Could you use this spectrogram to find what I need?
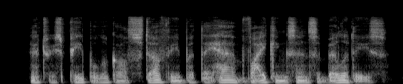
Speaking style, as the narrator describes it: I said quietly

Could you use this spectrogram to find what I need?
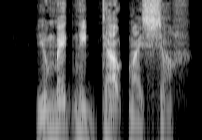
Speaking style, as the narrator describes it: he said fiercely

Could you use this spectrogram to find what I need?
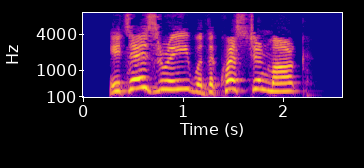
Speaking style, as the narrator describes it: she shouted

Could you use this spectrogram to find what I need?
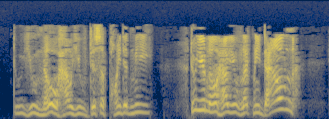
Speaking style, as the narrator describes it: His voice grew louder and louder

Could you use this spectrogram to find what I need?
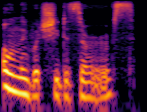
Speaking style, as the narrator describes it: he stated coldly

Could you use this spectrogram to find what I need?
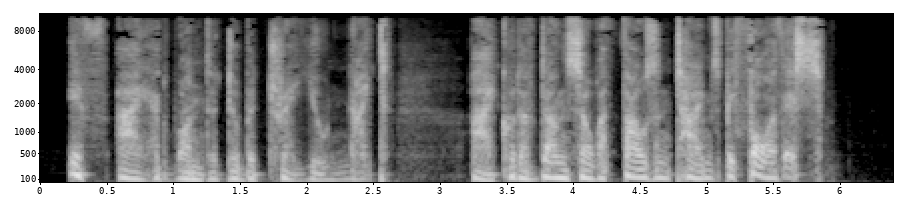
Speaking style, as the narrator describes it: Raceland hissed

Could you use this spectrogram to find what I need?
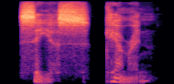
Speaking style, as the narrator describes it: With his lips against my ear, he whispers

